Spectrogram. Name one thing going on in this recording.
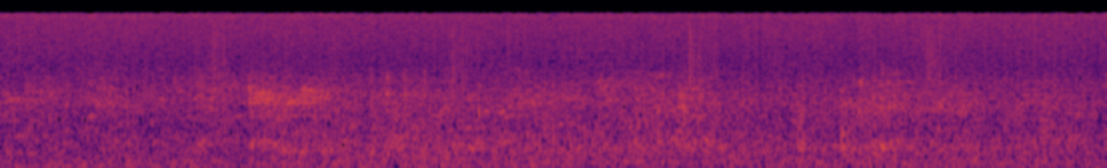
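A middle-aged man speaks calmly through a faint, hissy old recording.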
